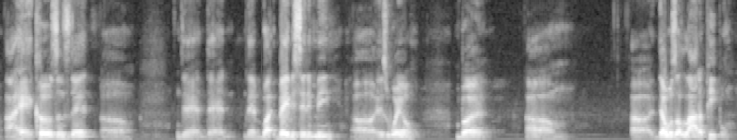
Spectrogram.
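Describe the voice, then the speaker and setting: A man in his forties with a Southern accent, hosting a live show and telling stories from his childhood in a halting, folksy way, with many fillers and restarts. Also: mid-range voice, creaky, sharp tone. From East Texas, USA. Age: 40s. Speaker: livestream host. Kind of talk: personal storytelling on a live show.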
